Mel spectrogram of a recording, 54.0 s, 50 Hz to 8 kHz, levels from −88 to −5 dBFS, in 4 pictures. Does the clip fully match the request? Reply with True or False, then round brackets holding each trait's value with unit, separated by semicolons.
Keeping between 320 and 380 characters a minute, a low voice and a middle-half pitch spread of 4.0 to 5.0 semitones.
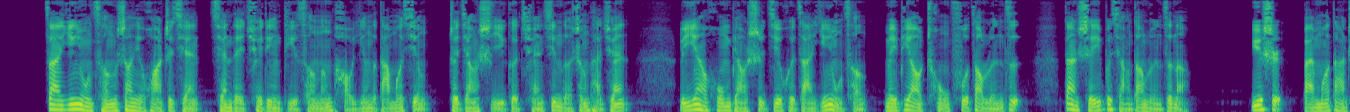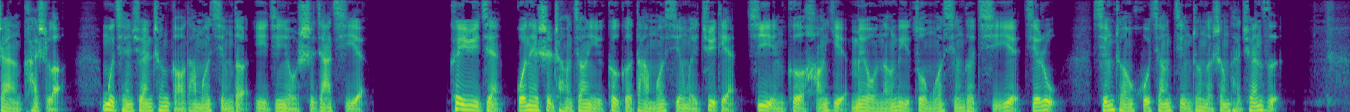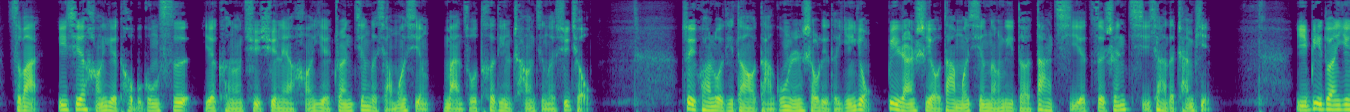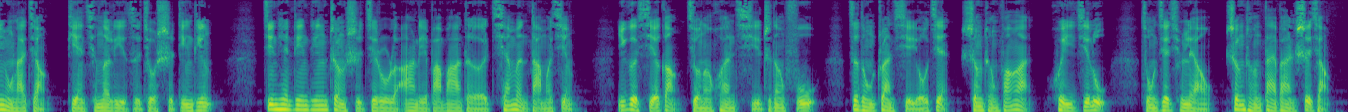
False (300 characters per minute; 90 Hz; 4.5 semitones)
